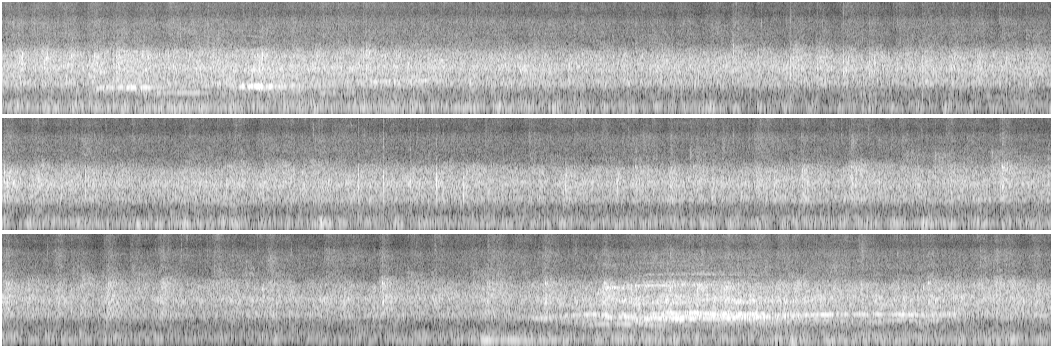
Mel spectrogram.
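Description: Concert audience applauding steadily, swelling with a few cheering voices near the end.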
